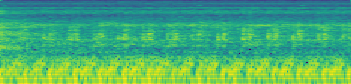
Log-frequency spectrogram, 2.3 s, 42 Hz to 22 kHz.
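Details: 1968 Nomad with side pipes at idle: low idle with one pulse regularly dropping out. It has had a misfire since day one that is less noticeable at higher rpm. The code reader may not be working; cause unknown, compression test being done.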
